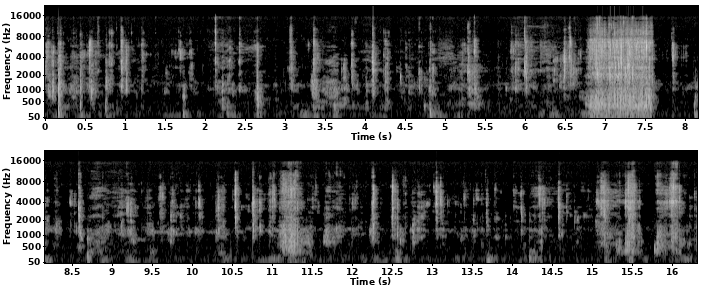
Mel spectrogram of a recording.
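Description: Close-up chewing and lip-smacking with many small wet mouth clicks, from two people eating panta bhat and fried sides by hand. About seven seconds in, a loud rushing noise lasting under a second.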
